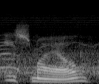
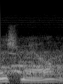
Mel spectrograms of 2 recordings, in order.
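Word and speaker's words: Ismael: And I know his name's pronounced Ismail. Sometimes I call him Ishmael. I apologize for that.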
